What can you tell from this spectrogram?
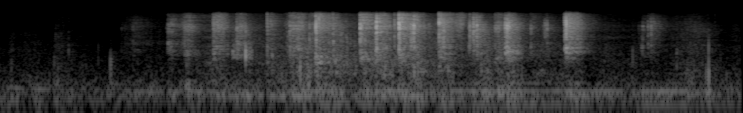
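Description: A hand rubbing briskly through a cat's fur right by the microphone: a dense, rapid scratchy rustle that starts about two seconds in and stops about six seconds in, with a few fainter rustles near the end.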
